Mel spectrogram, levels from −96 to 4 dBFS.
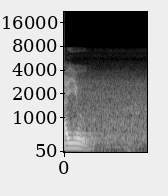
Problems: constant background noise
